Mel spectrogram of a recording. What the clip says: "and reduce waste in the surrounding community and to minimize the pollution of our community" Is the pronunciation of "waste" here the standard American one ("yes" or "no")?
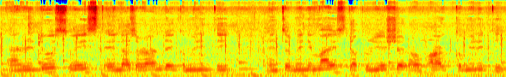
yes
